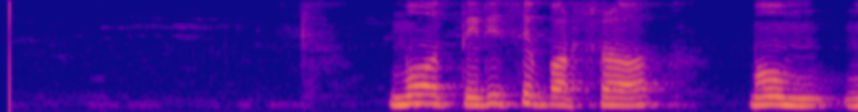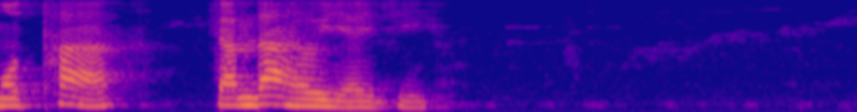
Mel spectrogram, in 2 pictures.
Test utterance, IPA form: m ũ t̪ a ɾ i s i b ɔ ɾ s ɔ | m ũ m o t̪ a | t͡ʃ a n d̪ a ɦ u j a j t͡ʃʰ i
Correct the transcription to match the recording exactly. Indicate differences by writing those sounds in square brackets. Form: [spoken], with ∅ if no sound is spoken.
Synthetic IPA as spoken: m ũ t̪ [i] ɾ i s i b ɔ ɾ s ɔ | m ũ m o [t̪ʰ] a | t͡ʃ a n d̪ a ɦ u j a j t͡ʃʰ i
